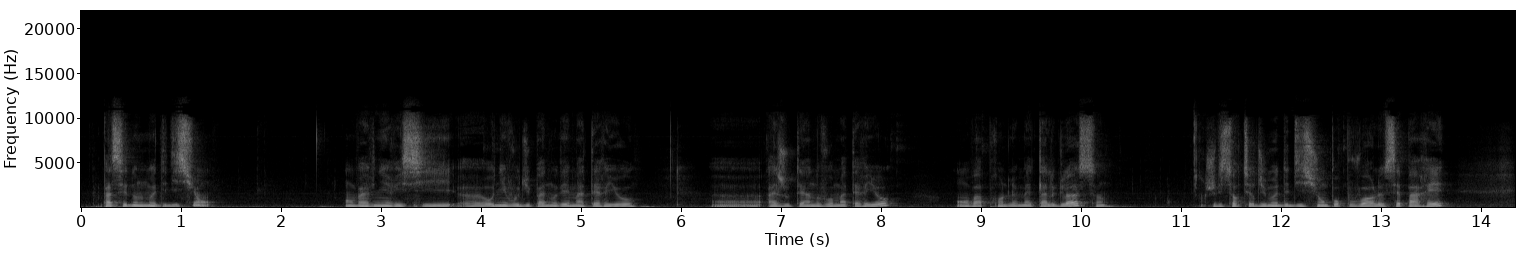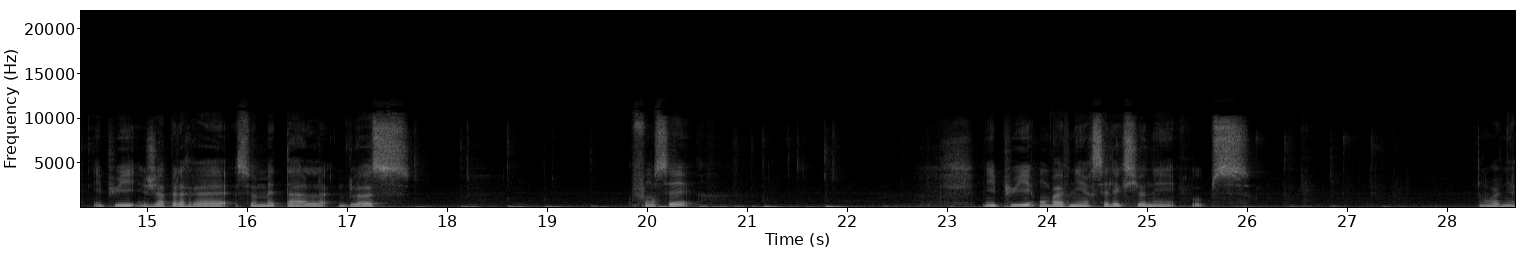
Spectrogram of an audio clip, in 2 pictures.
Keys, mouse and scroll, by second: 0.1-1.2 scroll up 3, 1.2-1.5 scroll up 1, 1.2 a, 1.5 a, 2.8 click, 3.4-4.7 scroll up 7, 5.6 click, 6.8 click, 9.0 Tab, 11.3 click, 13.1 click, 21.8 Tab, 22.3-22.8 scroll up 1, 22.8 middle click, 22.8 scroll up 2, 23.6-25.8 scroll up 14, 24.9 shift+middle click, 25.8 shift+middle click, 26.2-27.4 scroll up 2, 27.5 alt+right click.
